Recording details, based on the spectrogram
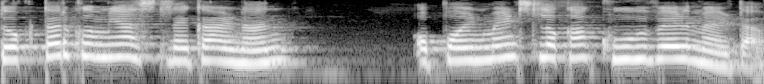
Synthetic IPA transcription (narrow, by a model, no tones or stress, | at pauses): ɖɔkʈəɾkəmiəslɛ̃kaɾɳãn | əpɔj̃ɳʈmẽɳʈslɔkãkʰuːbʋeɭmɛɭt̪a̰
